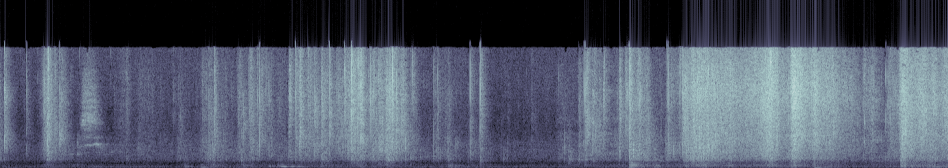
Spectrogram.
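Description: Plastic packaging and a thin plastic shopping bag rustling and crinkling as groceries are handled: softer crinkles of a plastic-wrapped napkin pack first, then louder rustling from about six seconds in as a hand rummages in the bag.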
